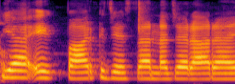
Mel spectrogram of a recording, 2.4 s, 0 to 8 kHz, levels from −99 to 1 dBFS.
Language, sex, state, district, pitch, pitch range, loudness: Hindi, female, Jharkhand, Deoghar, 210 Hz, 200-225 Hz, -14 LUFS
